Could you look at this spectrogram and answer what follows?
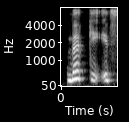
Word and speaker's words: mökki: Yeah, the mökki. It's spelled M and then O with dots, double K and I.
